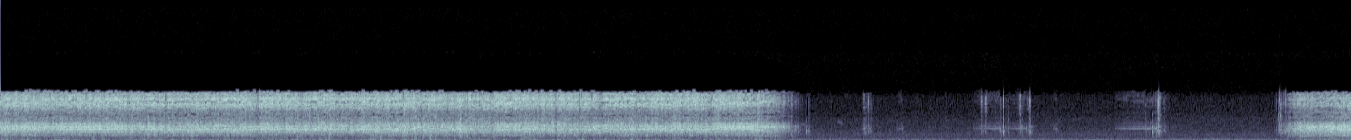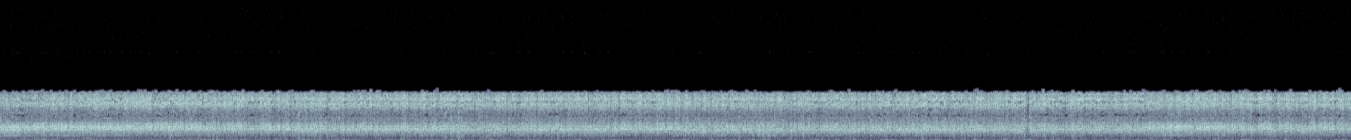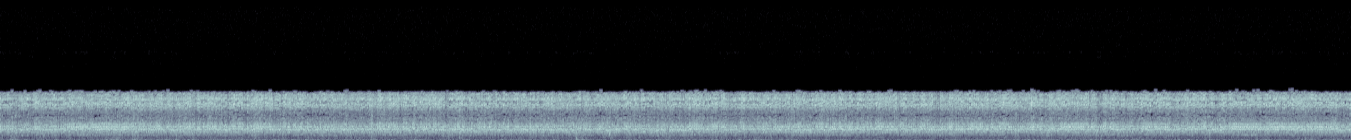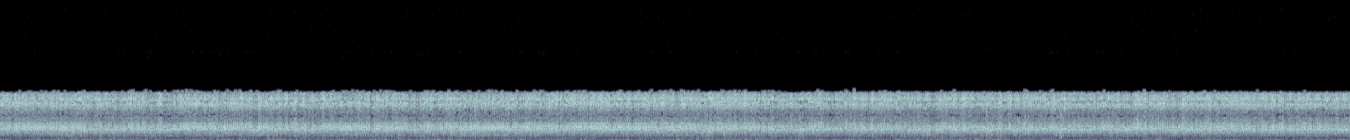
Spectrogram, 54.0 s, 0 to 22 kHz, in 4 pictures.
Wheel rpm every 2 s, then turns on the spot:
110, 120, 110, 80, 0, 0, 70, 110, 110, 110, 110, 120, 110, 120, 120, 120, 110, 120, 120, 110, 120, 110, 110, 110, 120, 120, 110.
none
